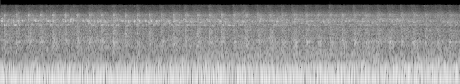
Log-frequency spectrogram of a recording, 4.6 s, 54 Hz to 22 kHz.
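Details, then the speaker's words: 5.3 LS V8 in a third-gen car with a new alternator and a squeaking new belt, idling with good oil pressure: a loud, heavy knock that seems to come from the crank; a suspected rod knock. "well you can hear the knocking pretty loud [Music] sounds like it's coming right from the crank"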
